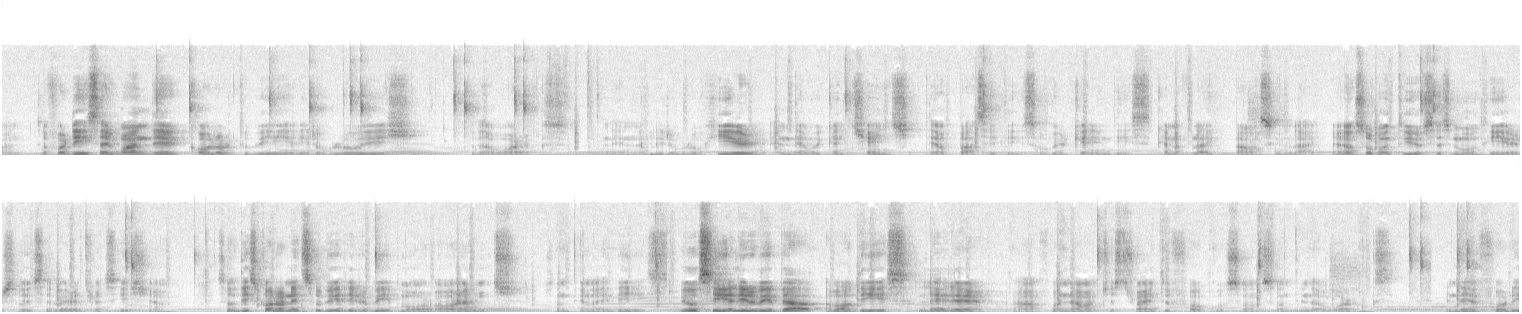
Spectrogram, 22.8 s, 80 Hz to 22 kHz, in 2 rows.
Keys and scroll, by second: 3.1 super+c, 4.3 super+v, 4.4 Return.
